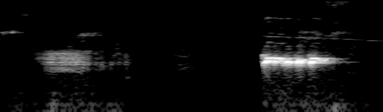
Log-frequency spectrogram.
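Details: Local black cemani zebra dove singing as a training lure for mute or reluctant doves: a quiet, muffled coo, then after a gap a loud, clear, pulsing coo phrase lasting under a second.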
